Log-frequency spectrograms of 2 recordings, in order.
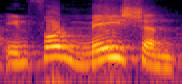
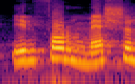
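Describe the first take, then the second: First: Slow ইনফরমেশন with "mei-shan"; correct pronunciation. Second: Slow ইনফরমেশন with plain "me-shon"; no glide on মে in ইনফরমেশন; wrong pronunciation. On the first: Teacher recalling the correction, ইনফরমেশন with ei. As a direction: glide through মে in ইনফরমেশন. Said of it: "ইনফরমেশন না". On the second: Teacher recalling the earlier mistake, ইনফরমেশন with plain e. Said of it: "না". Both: Shown as a demonstration.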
